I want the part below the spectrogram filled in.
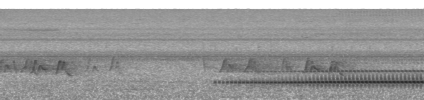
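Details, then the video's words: Faint, quick descending whistled notes open the recording. After a quiet stretch, a screech owl begins a level, rapidly pulsed trill that grows steadily louder to the end. "Sounds of the Megascops"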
